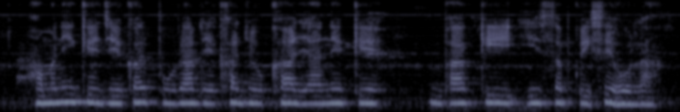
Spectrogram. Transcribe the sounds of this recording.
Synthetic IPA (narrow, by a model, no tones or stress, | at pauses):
həmniked͡ʒeːkəɾpuːɾaleːkʰad͡ʒoːkʰad͡ʒaːneke | baːkijisəbkoɪseɦoːlaː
